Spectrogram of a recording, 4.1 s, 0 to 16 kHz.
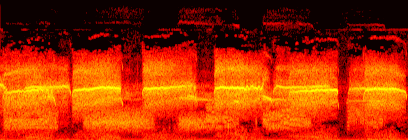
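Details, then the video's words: Swiftlet lure sound played by farmers to make birds roost in the building: long, harsh, very high buzzing bursts with a fine whistled edge. Short gaps separate the bursts, over a steady low electrical hum. "Suara Inap Anti Galau 2020"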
